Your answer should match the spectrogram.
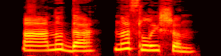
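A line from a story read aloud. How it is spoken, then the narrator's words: Carefree laughter. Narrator (Russian): Константин беззаботно рассмеялся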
